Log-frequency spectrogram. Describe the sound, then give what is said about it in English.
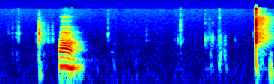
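Helmet buckle straps clicking shut: two sharp snaps about three seconds apart, with a brief voice sound and a few faint ticks between them. “You strap in. You click in. Click another one. I talked over it. Click another one.”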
